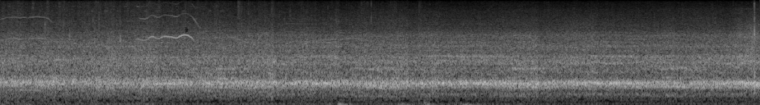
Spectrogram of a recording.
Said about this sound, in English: Well, this standing room only crowd trying to get under Johnny Cueto's skin, and they might be.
